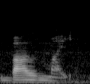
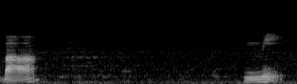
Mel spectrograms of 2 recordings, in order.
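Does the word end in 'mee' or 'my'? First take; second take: my; mee. First: The l is sounded and it ends in 'my'. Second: The l is silent and it ends in 'mee'. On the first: The speaker calls it wrong. "কিন্তু এটা আসলে উচ্চারণ এমন না" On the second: The speaker calls it right. "এর উচ্চারণ হবে বা মি"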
